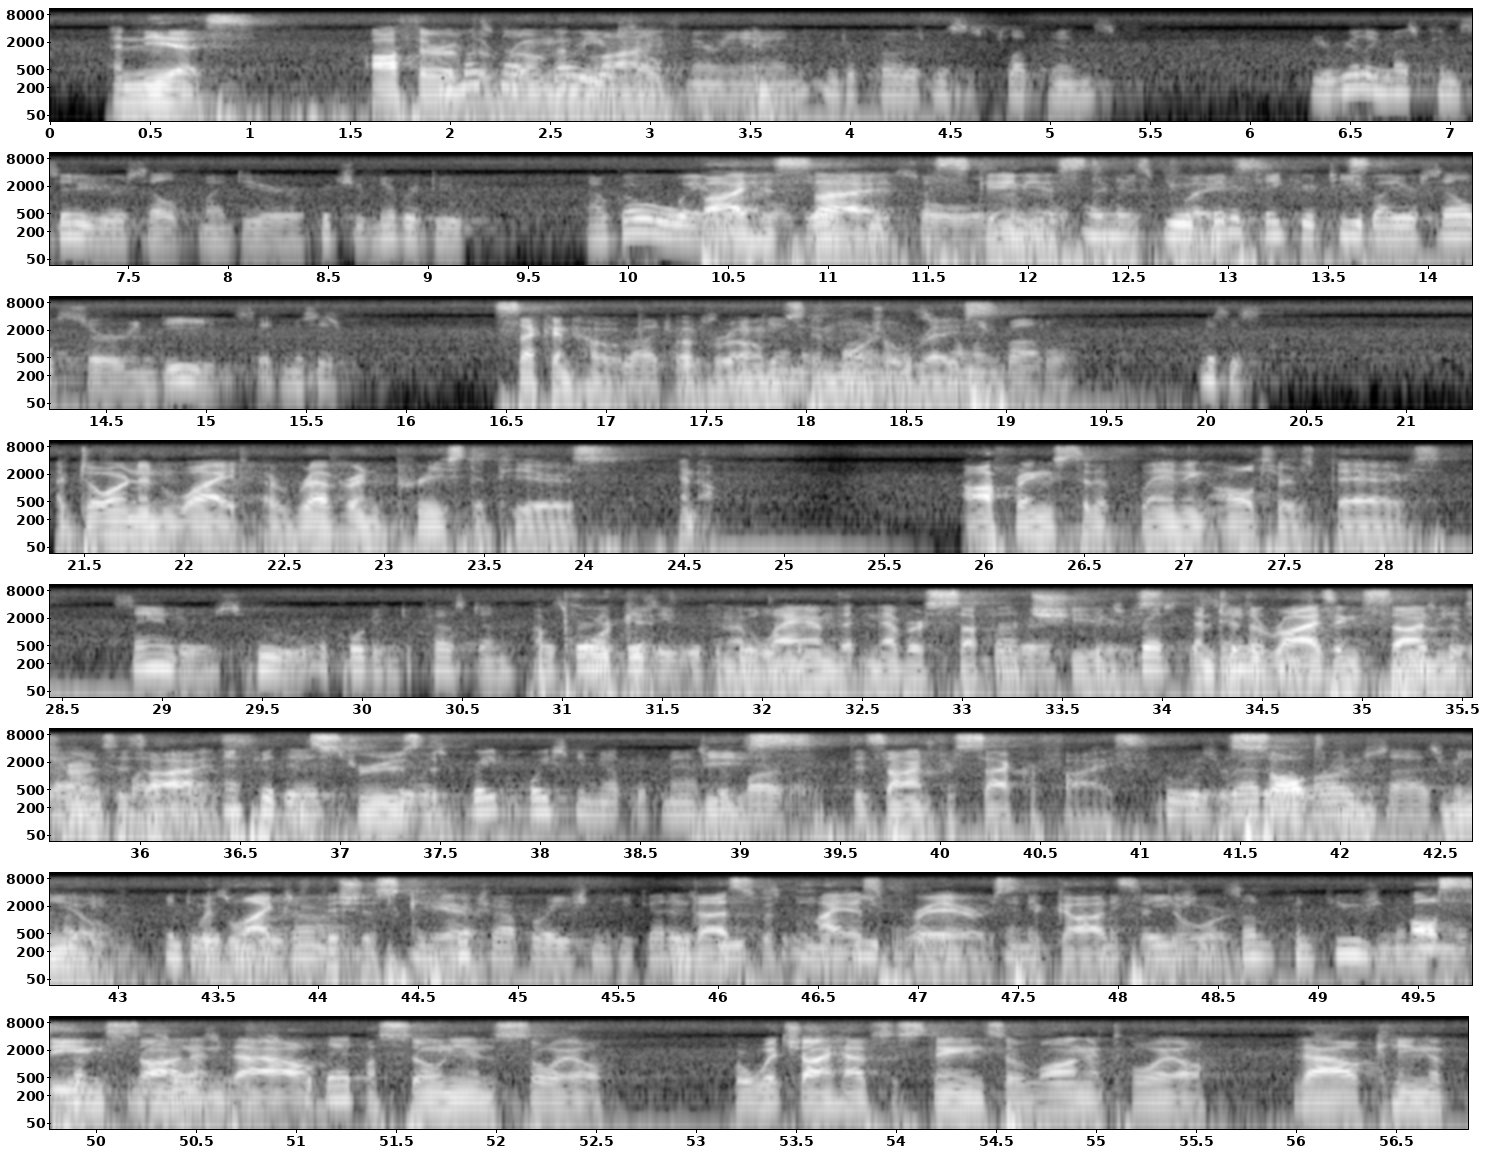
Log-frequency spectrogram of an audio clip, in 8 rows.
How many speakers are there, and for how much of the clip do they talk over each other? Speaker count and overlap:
two, about 39%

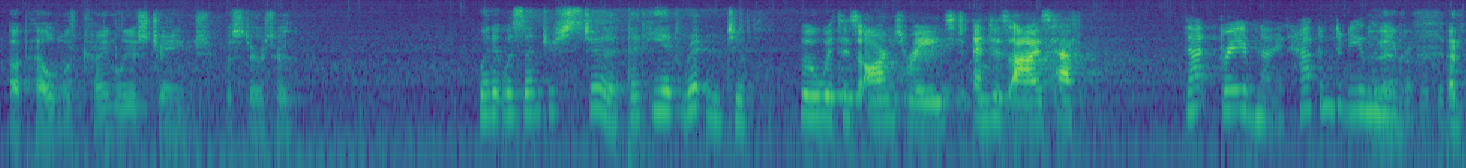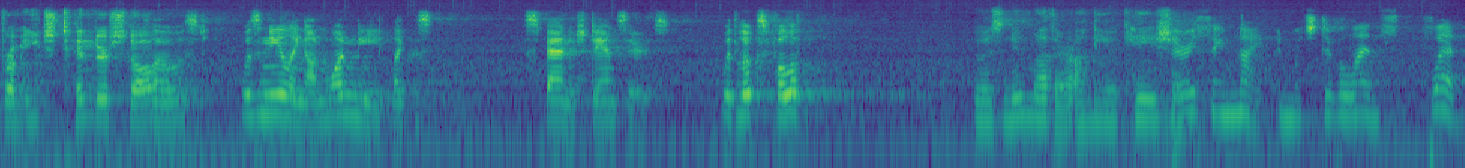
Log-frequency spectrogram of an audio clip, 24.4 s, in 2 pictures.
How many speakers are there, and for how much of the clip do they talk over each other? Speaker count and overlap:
four, about 6%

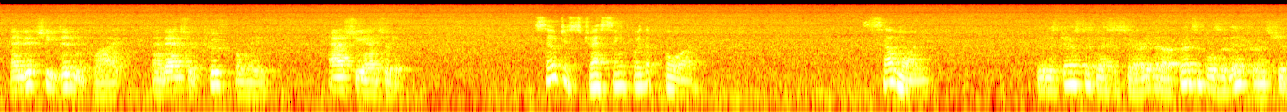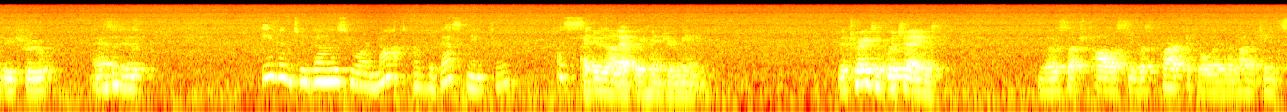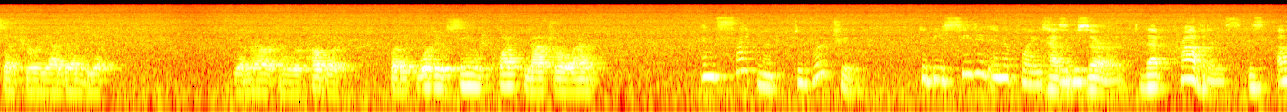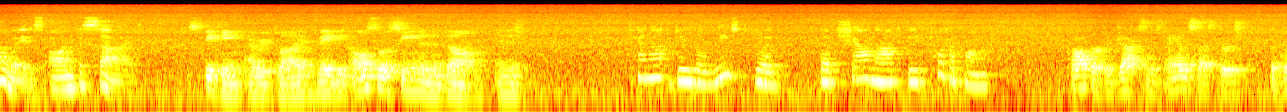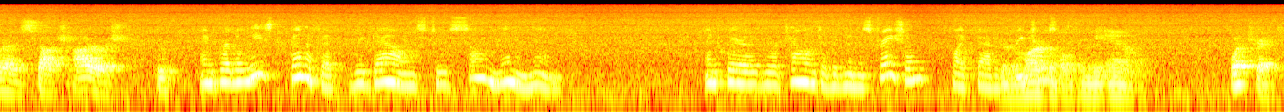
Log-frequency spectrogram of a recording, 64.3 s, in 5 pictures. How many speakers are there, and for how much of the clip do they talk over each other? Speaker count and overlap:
six, about 3%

